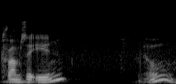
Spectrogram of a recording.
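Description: An actor playing a genial, worldly innkeeper with a German accent, courteous and knowing, in 1950s radio style. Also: male voice, mid-range voice, sing-song, takes it slowly, slightly rough, heavily acted. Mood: obliging. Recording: dull 1950s radio recording.

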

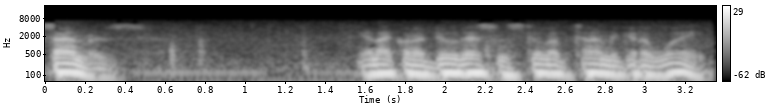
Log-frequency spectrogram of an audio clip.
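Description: An actor playing a steady, persuasive American newspaper reporter in a 1950s radio drama, reasoning in clipped, urgent lines. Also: male voice, fairly low pitch, fast, lightly acted. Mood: tense, pleading. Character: steady, persuasive male newspaper reporter, night-prowling narrator. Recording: muffled, noisy 1950s radio recording.

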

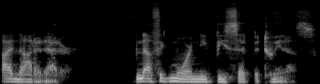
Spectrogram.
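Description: A woman narrating and voicing a cold, proud female Sith warrior and mother in an audio drama, in a deliberate, measured way. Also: rumbling low, fairly even intonation, warm tone, breathy edge, no echo, clean studio sound, full character voice.

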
